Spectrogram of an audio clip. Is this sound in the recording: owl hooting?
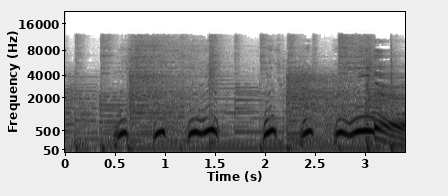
yes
